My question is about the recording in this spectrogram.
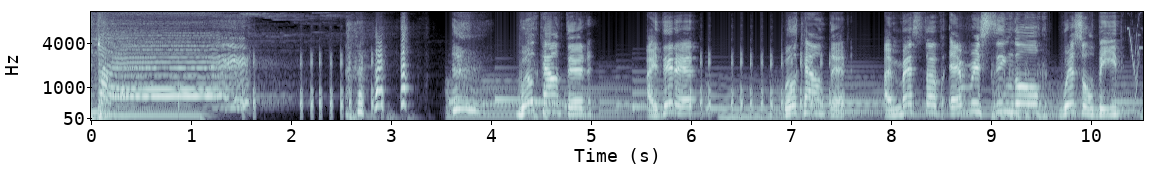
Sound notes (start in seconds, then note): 2.2 chuckles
